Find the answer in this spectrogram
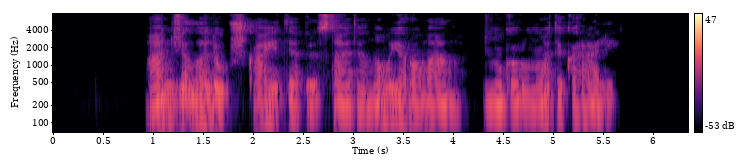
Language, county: Lithuanian, Telšiai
